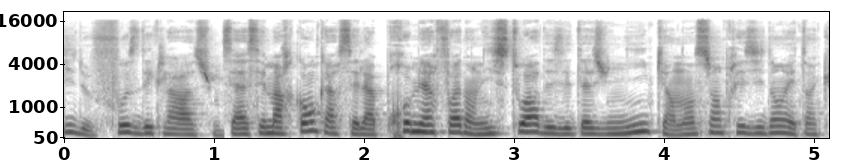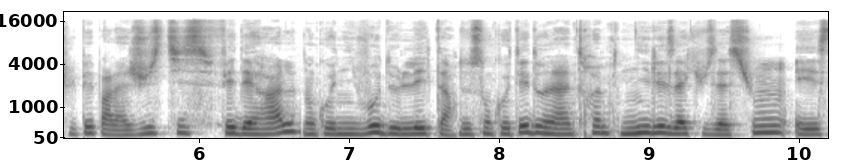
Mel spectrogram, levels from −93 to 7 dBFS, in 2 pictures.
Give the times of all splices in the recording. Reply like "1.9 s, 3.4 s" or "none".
none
